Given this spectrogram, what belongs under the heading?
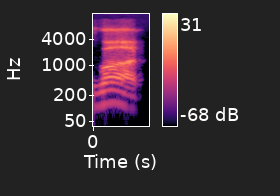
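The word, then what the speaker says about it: were: Same formula, बस ऊपर था सब्जेक्ट के बाद एम इज आर, और यहां पर है सब्जेक्ट के बाद वॉज वर. इसे वेयर मत बोलो, इसे बोलो वर.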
